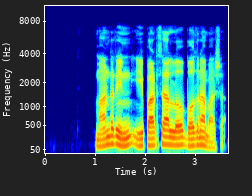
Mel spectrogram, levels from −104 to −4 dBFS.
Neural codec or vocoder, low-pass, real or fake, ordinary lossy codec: none; 7.2 kHz; real; Opus, 64 kbps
